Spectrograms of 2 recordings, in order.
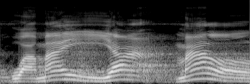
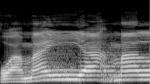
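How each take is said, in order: First: The l sound is clear and firm. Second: The l sound is nasalized. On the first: The speaker calls it right. "Tapi harus tegas" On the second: The speaker calls it wrong. "jangan dikasih gunah loh kalau lam sukun"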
